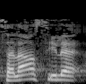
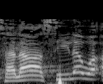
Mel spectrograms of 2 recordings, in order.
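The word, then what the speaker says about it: சலாசில (سلاسلا): அந்த வட்டம் என்னன்னா நீங்க சேர்க்கிற டைம்ல இதை உச்சரிக்காதீங்க, சேர்க்கிற டைம்ல இதை உச்சரிக்காதீங்க. சலாசில அகலாலன் சலாசில, அப்ப அந்த அலிப்பை நம்ம உச்சரிக்கல பாருங்க, சலாசில நிறுத்தினீங்கன்னா சலாசிலா அப்படின்ட்டு இன்ன அத்தது நாளில் காஃபிரி சலாசிலா அப்படின்னு என்ன செய்வோம், நம்ம நிறுத்துவோம்.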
